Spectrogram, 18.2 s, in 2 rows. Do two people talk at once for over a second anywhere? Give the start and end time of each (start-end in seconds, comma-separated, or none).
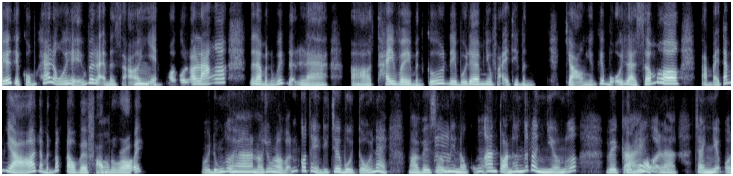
none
